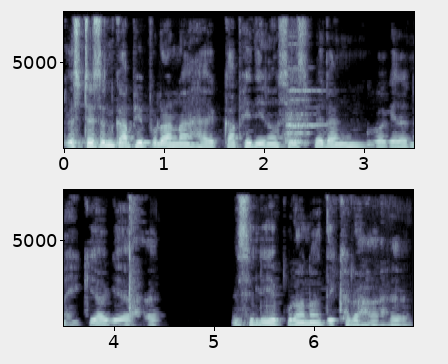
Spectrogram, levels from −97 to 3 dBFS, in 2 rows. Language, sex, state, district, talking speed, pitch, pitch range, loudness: Hindi, male, Bihar, Saharsa, 165 wpm, 150 Hz, 140-165 Hz, -18 LUFS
